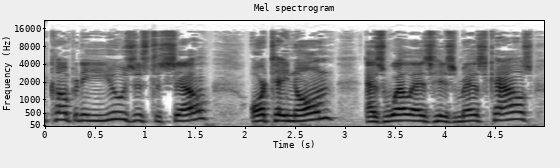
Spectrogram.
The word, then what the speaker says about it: ArteNOM: So ArteNOM, he likes to think of it as it's the art of each nom, okay?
